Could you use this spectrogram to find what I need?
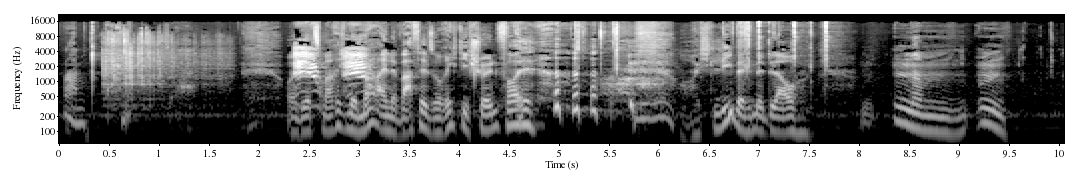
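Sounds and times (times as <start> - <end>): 
speech: 0.1 - 0.9, 2.3 - 9.6
coins set down on a hard counter beside the cash register: 0.4 - 1.8
laughter: 4.7 - 6.0.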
